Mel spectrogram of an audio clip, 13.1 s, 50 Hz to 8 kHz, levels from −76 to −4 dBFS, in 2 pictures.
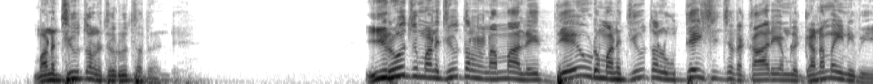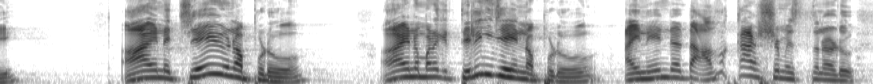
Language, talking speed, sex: Telugu, 100 wpm, male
